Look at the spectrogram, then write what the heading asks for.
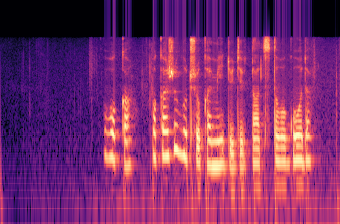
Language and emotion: Russian, neutral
